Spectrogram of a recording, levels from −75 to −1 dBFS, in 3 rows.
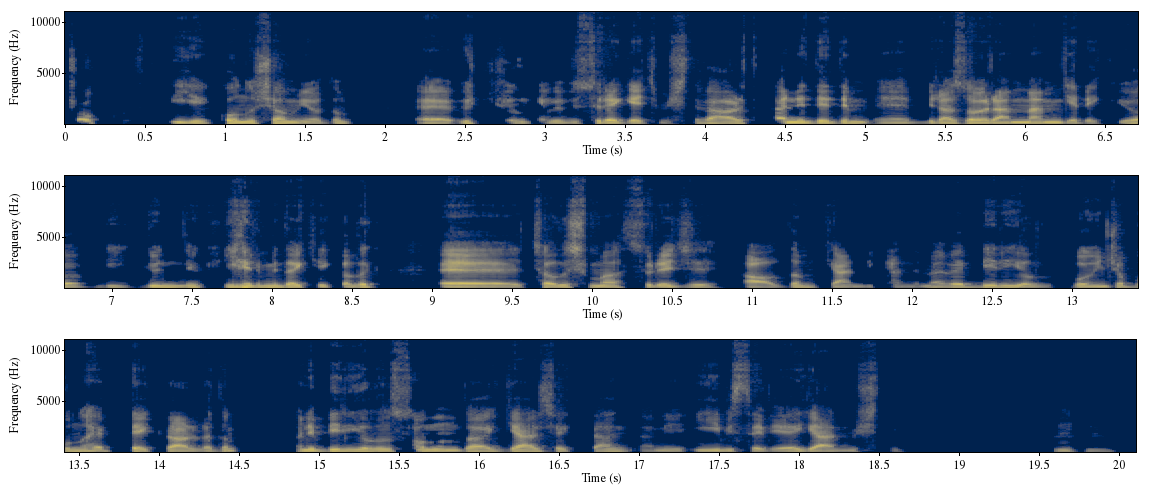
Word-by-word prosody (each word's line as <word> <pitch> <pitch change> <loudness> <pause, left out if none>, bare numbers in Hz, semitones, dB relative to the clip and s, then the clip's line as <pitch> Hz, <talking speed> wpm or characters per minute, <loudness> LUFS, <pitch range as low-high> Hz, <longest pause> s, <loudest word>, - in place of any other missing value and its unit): çok - - -2 0.4
iyi 125 +2 0
konuşamıyordum. 115 -5 +1 0.4
Eee, 85 0 +1
3 115 -3 -6
yıl 95 - -6
gibi 95 0 -5
bir 100 - -8
süre 105 -1 +3
geçmişti 95 - -2
ve 145 - +3
artık 115 -3 0
hani 115 -1 +5
dedim, 115 0 +2
eee, 105 -1 -5
biraz 110 0 0
öğrenmem 110 0 +4
gerekiyor. 115 - -3
1 130 0 -9
günlük, 130 +1 0
20 130 +3 +4
dakikalık, 120 +1 +1 0.4
eee, 95 -1 +6
çalışma 115 0 +1
süreci 115 0 -2
aldım 90 +9 -1
kendi 90 0 -4
kendime 100 +12 -10
ve 140 -2 -1
1 150 -1 +2
yıl 105 -7 -1
boyunca 110 +7 -1
bunu 140 +4 -1
hep 165 -4 -4
tekrarladım. 110 - 0 0.4
Hani, 120 -2 +2
1 150 +1 +4
yılın 130 -5 +1
sonunda 125 +3 0
gerçekten, 130 -1 -2
hani, 110 +1 -10
iyi 115 0 -3
bir - - -3
seviyeye 100 +2 -2
gelmiştim. 100 -5 -3 0.9
Hı 115 - -7
hı. 115 +3 -15
115 Hz, 140 wpm, -23 LUFS, 105-130 Hz, 0.9 s, eee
